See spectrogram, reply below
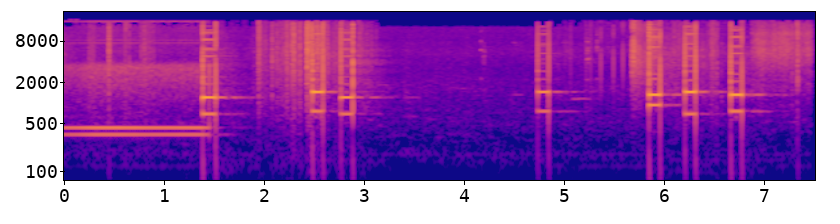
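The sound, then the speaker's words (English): A steady dial tone hums briefly, then about seven touch-tone keypad beeps follow at uneven intervals as a phone number is punched in, each beep crisp with a faint click. “Okay, now we know their whole phone number.”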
